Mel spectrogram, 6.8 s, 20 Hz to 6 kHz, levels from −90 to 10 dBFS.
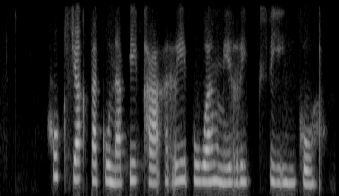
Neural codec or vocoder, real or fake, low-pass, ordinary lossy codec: codec, 16 kHz, 0.8 kbps, ZipCodec; fake; 5.4 kHz; Opus, 16 kbps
